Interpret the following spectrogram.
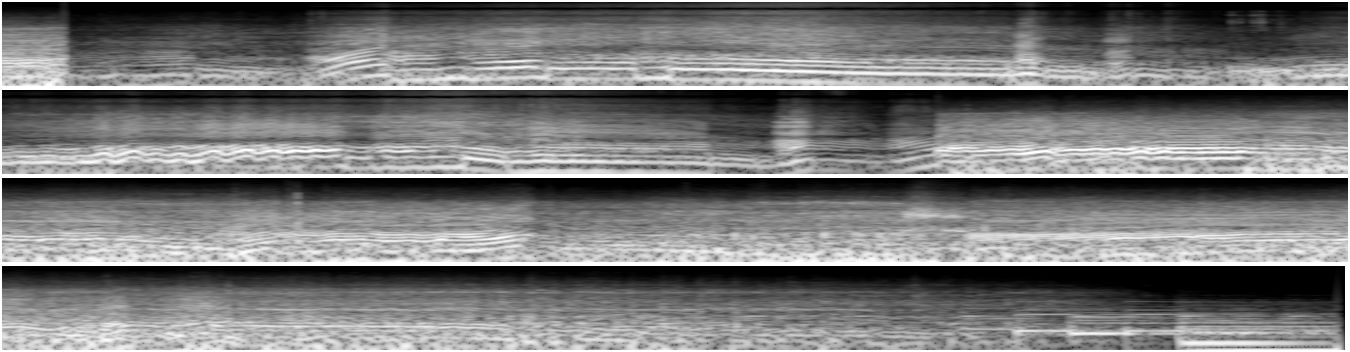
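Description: KTM motocross bike's engine revving hard and rising and falling in pitch as the rider accelerates, shifts and rolls off the throttle around a dirt track, heard from a helmet-mounted camera. It drops back briefly twice, about five and ten seconds in, before pulling hard again.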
